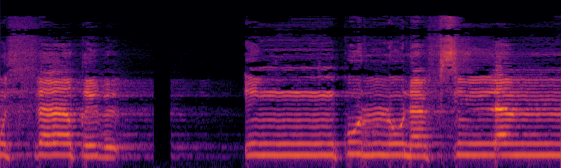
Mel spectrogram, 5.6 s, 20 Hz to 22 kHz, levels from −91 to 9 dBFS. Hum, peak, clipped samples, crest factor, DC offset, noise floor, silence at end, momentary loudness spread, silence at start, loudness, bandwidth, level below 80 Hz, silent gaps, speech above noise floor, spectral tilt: none; -8 dBFS; under 0.1%; 20 dB; under 0.1%; -63 dBFS; 0 s; 11 LU; 0 s; -25 LUFS; 15.5 kHz; -70 dBFS; none; 37 dB; -1 dB/octave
